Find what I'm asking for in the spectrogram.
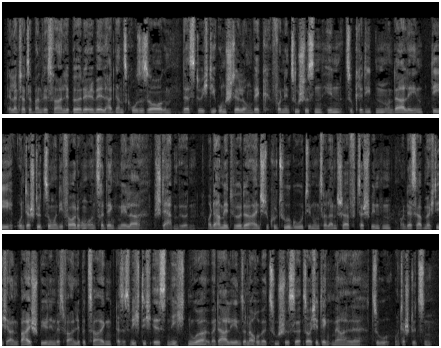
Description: Unterhalb dieser Pressemitteilung finden Sie einen O-Ton vom LWL-Direktor Dr. Wolfgang Kirsch.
